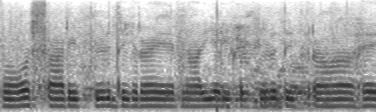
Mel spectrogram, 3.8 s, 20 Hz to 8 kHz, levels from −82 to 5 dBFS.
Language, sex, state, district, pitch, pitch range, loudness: Hindi, male, Bihar, Sitamarhi, 185 Hz, 185-190 Hz, -15 LUFS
